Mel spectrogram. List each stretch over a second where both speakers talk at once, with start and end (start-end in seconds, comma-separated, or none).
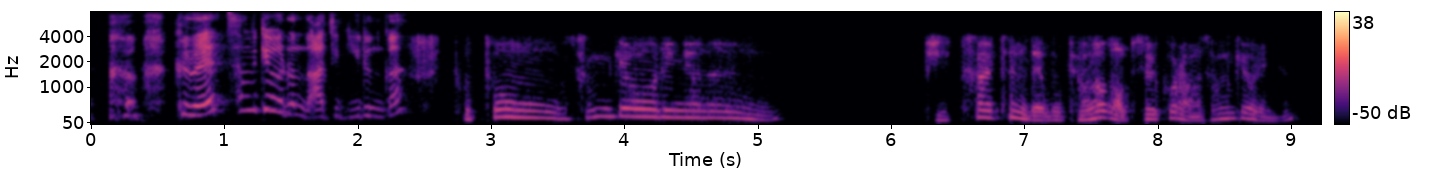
none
